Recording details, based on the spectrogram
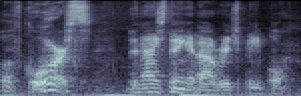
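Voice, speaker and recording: Fairly slow speech from a man in a put-on character voice, pitched fairly high. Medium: actual play. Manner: friendly, boastful.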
